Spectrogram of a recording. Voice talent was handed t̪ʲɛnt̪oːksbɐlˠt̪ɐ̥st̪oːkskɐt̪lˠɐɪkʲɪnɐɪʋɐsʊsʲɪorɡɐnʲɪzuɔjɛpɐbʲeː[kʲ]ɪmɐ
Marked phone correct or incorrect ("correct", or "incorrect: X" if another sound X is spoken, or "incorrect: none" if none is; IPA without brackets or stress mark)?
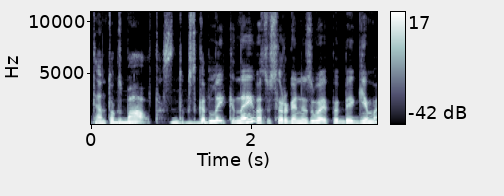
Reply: incorrect: ɡʲ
